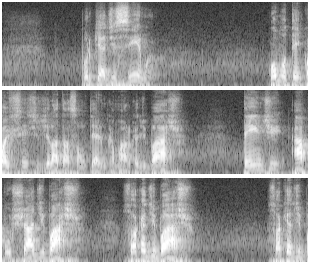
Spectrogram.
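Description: A man speaks clearly and steadily, close to a microphone, as if teaching.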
